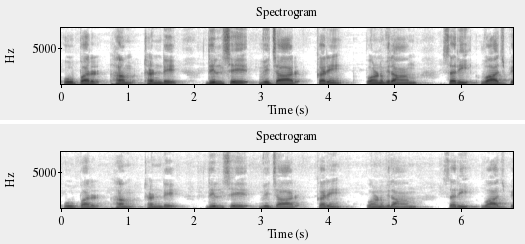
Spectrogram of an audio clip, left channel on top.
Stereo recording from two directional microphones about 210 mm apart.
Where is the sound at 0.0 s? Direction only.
45° left (ahead or behind).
